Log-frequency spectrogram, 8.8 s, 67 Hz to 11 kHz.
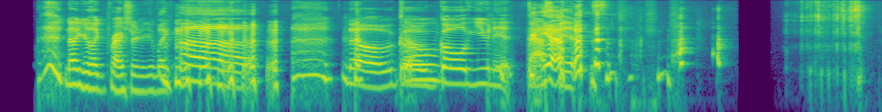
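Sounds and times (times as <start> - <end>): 
speech: 0.4 - 6.2
laughter: 1.6 - 4.1, 4.9 - 7.4
crunch of someone biting into crisp food: 7.8 - 8.8.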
